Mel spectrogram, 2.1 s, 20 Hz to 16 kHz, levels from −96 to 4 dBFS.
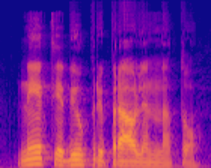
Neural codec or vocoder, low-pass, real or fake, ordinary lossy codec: vocoder, 44.1 kHz, 128 mel bands every 512 samples, BigVGAN v2; 14.4 kHz; fake; Opus, 16 kbps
